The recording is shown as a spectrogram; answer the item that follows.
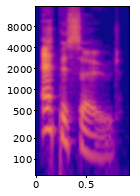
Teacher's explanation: the stress is on the first syllable in this word episode the last syllable is the longest because it's a double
